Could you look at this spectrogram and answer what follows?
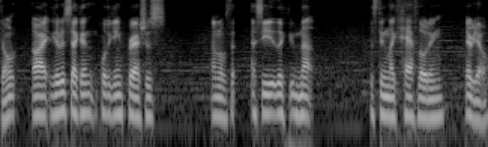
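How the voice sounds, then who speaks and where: With music in the background, a man at medium pitch speaks very fast in a monotone, flat way, broken by long, frequent pauses. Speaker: gaming streamer. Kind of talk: live game stream commentary. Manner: halting, stumbling over words.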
